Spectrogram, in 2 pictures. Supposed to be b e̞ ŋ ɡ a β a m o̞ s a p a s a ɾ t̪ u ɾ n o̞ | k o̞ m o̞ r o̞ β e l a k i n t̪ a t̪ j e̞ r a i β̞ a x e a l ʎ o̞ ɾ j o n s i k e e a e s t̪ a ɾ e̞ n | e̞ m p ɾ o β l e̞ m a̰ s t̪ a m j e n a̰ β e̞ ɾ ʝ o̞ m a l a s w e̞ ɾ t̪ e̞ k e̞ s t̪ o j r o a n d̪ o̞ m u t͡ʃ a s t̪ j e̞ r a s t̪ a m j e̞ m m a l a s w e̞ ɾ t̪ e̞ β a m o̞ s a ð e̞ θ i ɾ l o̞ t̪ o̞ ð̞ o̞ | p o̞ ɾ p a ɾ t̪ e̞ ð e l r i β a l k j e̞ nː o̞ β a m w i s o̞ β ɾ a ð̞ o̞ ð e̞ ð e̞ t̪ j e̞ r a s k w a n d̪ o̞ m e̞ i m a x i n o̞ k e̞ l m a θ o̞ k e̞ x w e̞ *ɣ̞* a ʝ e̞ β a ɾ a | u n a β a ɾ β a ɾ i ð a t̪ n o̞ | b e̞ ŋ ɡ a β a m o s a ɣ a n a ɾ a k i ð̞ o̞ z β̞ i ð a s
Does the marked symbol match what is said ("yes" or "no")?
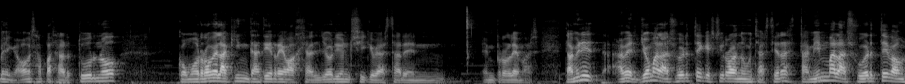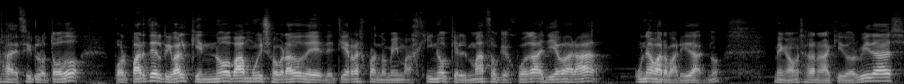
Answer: yes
